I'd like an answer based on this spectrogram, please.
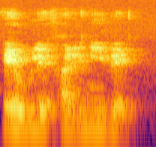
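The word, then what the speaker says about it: Eublepharidae: O Eulefarinidae sería Eulefarinide.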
